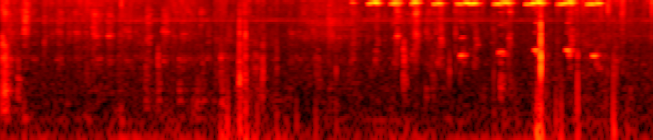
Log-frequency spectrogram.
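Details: A Chihuahua, from a Chihuahua parent and pup pair, pants softly with brief whimpers and a thin, high whine near the end.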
